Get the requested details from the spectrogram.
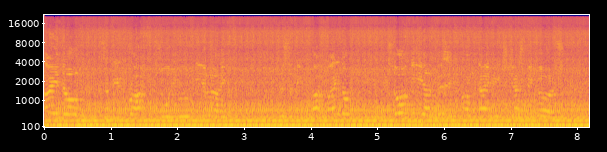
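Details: Alfa Romeo GTV 916 3.0 V6 24v after clutch, timing belt and sump gasket seal replacement (oil leak fixed): smooth, even idle with a steady low drone and no knocks, ticks or misfires; healthy.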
